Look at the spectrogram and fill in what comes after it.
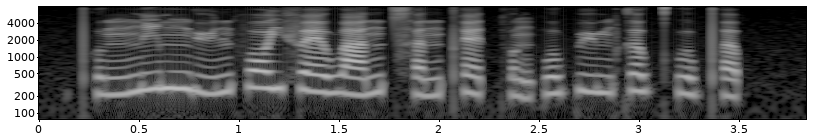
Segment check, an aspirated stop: present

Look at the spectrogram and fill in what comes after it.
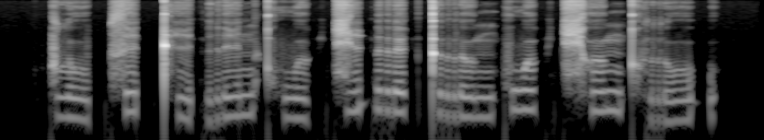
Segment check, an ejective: absent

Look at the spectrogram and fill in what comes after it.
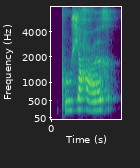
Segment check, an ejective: present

